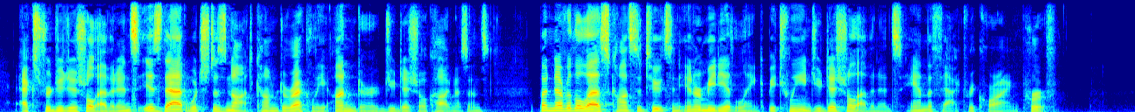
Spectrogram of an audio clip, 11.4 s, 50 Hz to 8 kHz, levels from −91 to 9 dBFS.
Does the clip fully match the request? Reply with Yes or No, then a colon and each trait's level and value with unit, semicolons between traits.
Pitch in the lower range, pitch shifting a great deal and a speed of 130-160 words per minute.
Yes: low, 105 Hz; wide, 6.2 semitones; slow, 135 wpm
